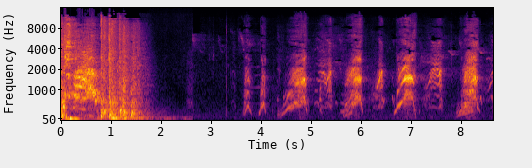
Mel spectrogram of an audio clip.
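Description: A metal pot hit hard: a loud crash at the start and a second hit just under a second later, with noise that dies away over about two seconds over a low steady hum. After a short silence, a run of short rising vocal calls, repeated about one and a half times a second.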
